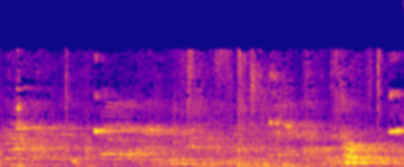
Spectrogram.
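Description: Volleyball rally in an echoing indoor gym: the ball being struck with sharp slaps amid players' and spectators' voices.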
